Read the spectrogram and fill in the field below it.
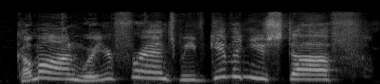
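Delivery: coaxing plea. Acted. Baldo pleads with Muck to calm down, coaxing. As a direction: coax a sulking creature down gently. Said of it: "try to persuade him to calm down".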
